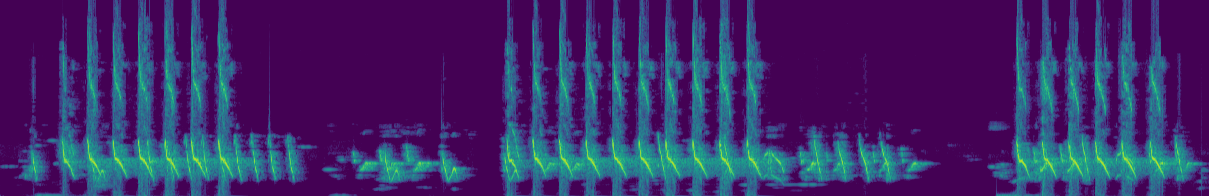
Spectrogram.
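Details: Bar-winged prinia, 'kristal' type, singing as a lure for captive birds; three bursts of shrill, fast downslurred chirps separated by softer twittering phrases and brief silences.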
